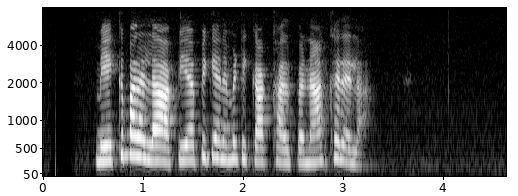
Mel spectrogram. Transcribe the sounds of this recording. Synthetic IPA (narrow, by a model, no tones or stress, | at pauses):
meːkəbɐɾɐlaːpiɐpiɡenəməʈikakːɐlpɐnaːkəɾɐla̰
